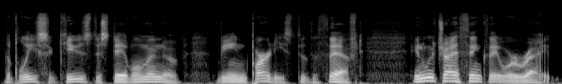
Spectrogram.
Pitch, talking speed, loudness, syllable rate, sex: 105 Hz, 190 wpm, -17 LUFS, 5.6 syllables/s, male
